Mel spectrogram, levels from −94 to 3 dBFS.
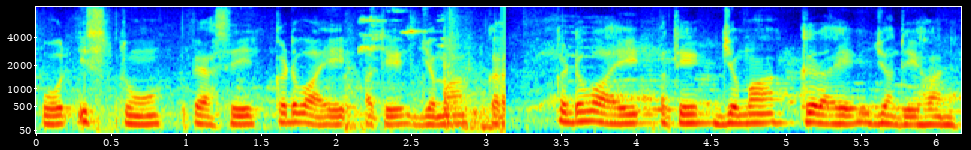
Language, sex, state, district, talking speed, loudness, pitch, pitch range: Punjabi, female, Punjab, Kapurthala, 135 wpm, -14 LUFS, 155 Hz, 150-165 Hz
